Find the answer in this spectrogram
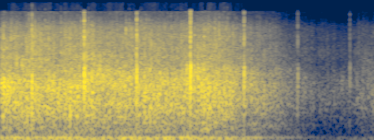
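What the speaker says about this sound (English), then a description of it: "Start with a round of applause for all of these wonderful students that are here" Loud, dense applause from an audience honoring students at a district startup showcase, steady clapping that thins and fades out near the end.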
